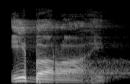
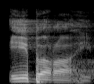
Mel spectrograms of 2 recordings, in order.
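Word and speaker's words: إبراهيم: മുമപ് ചെറിയൊരു മദ് വരുന്നുണ്ട് ഇബ്രാഹിം ഇബ്രാഹിം അല്ല ഇബ്റാഹിം അതാണ് ശരിക്കുള്ള ഉച്ചാരണം ഈബ ഇബ്റാഹിം കാരണം ബാ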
